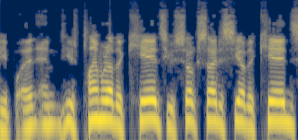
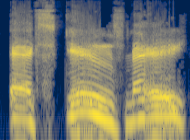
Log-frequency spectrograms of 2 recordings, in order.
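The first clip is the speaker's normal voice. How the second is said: very drawn-out, higher put-on voice; yelling woman; 4 semitones higher, much slower than usual. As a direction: mimic an outraged stranger, stretching each word. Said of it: "like, yelling at me".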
